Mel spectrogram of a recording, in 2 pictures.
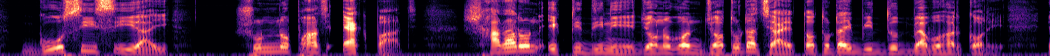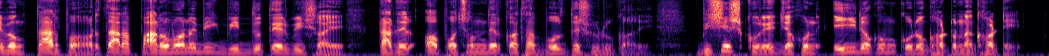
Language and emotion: Bengali, neutral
